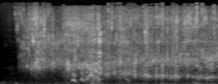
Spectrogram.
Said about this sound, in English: Isn't there a button for tea? Hold on, guys. Hold on. We reprogrammed the soundboard. I'm like, where did it go? Hold on. Here we go. Please stand by. Please stand by while we pour the tea.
